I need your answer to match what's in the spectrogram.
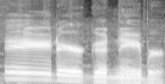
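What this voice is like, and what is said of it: Put-on northern accent. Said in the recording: “You like my northern accent? I perfected it during my college years in the Great North”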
